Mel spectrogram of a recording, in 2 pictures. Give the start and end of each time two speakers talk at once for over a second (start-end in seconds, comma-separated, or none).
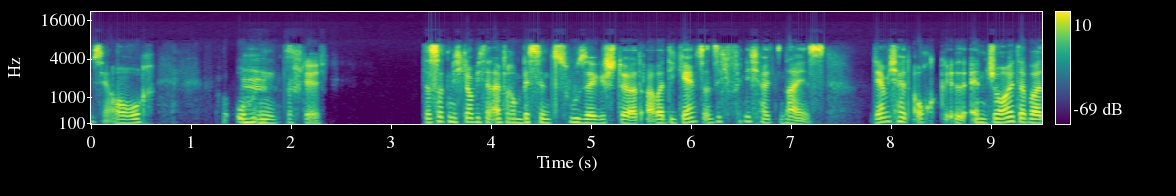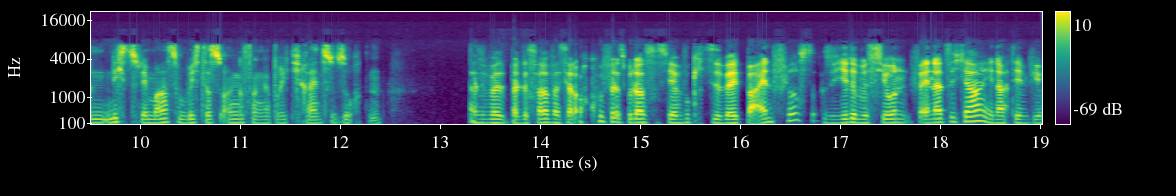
none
